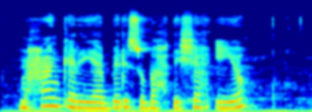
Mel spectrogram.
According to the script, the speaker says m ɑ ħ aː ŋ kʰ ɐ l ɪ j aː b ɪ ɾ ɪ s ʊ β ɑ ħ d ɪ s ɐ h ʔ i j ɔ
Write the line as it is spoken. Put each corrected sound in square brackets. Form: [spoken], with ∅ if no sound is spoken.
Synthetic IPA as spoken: m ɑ ħ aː ŋ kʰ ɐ [ɾ] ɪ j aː b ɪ ɾ ɪ s ʊ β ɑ ħ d ɪ [ʃ] ɐ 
